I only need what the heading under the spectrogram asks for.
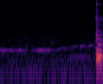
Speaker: And until the thermocouple heats up, it won't let the gas stay on. So turn it off, wait a few seconds, and we'll hear that clunk again.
